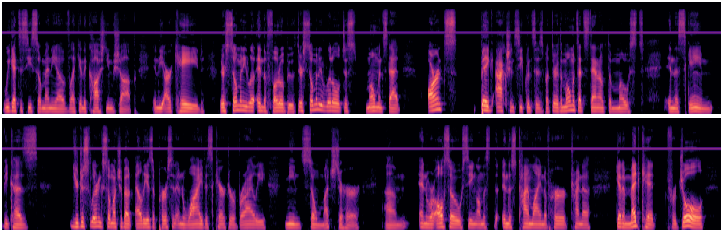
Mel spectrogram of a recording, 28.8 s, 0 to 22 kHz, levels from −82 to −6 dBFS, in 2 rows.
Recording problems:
high-pitched whine; noticeable; throughout; 7 kHz, 15 dB below the speech

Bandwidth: 16 kHz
